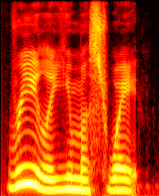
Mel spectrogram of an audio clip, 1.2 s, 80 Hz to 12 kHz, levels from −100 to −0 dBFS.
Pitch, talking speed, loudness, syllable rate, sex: 210 Hz, 200 wpm, -14 LUFS, 5.1 syllables/s, female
